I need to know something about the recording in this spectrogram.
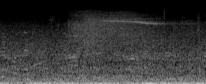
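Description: City street traffic with a steady low engine rumble. About half a second in, a bus's air brakes let out a hiss lasting just over a second, with a thin falling whistle on top, over faint voices of passers-by.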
